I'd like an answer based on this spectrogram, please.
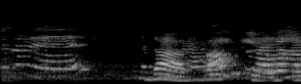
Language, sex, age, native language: Icelandic, female, 10, Icelandic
